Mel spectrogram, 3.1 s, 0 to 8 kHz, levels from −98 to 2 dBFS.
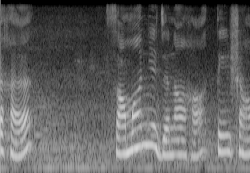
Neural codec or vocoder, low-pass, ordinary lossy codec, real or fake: none; 7.2 kHz; none; real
